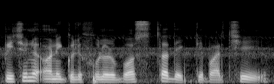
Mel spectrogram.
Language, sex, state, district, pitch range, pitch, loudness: Bengali, male, West Bengal, Cooch Behar, 115-130 Hz, 120 Hz, -17 LUFS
